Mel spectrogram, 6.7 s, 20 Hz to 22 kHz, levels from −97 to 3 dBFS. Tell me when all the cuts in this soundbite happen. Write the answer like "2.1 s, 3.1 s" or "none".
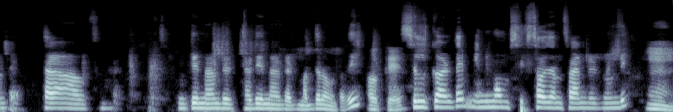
none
